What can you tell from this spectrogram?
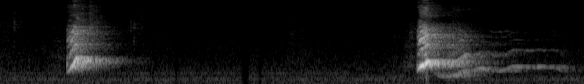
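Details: Two sharp, high barks from a Cavalier King Charles Spaniel in a home kitchen on a cloudy Monday morning, about two and a half seconds apart. The second bark drags out into a thin, steady whine.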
